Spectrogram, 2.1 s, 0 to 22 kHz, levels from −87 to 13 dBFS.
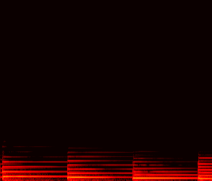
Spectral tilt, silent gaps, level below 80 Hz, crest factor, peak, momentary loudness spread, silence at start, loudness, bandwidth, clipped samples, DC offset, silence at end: -5.5 dB/octave; none; -72 dBFS; 12 dB; -26 dBFS; 8 LU; 0 s; -38 LUFS; 4.3 kHz; under 0.1%; under 0.1%; 0 s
